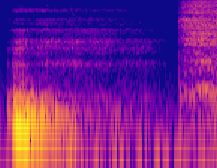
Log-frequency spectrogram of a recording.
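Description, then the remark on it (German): A person lets out an annoyed, huffing snort, a forceful breathy exhale that trails off, followed by a second airy breath near the end. “Das genervte Schnaufen.”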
